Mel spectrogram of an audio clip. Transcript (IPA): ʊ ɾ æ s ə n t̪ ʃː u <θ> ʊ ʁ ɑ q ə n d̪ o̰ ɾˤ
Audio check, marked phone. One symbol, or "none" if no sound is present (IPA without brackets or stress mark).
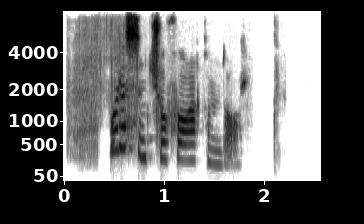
f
